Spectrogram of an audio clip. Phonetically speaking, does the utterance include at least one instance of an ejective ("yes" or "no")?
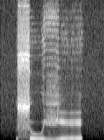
no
